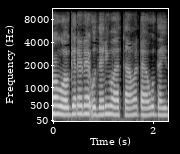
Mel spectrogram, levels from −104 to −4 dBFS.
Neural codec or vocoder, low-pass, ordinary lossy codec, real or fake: codec, 32 kHz, 1.9 kbps, SNAC; 9.9 kHz; AAC, 32 kbps; fake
